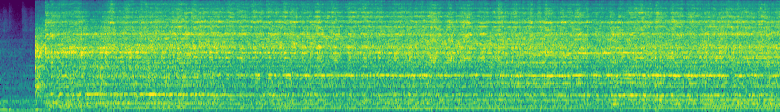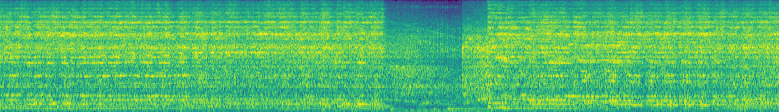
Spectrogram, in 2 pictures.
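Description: Angle grinder spinning up about a second in and then grinding down rough welds on a metal plate, a steady loud grinding. It goes quieter for about two seconds about three quarters of the way through, then bites in again.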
